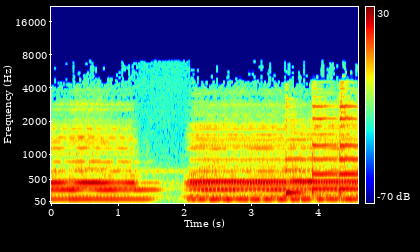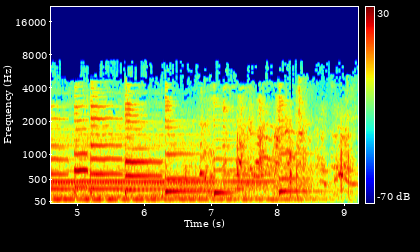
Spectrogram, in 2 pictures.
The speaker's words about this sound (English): So where'd you get all the crowd? The tailheads in. The bar Double D from the Panhandle.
